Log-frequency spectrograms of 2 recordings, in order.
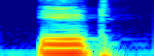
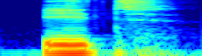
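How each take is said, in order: First: The word ends in a soft r-like tap. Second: The word ends in a hard t. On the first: "cambiarlas por R, como en cara" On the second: "las T's inglesas le estaban descolocando su voz"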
